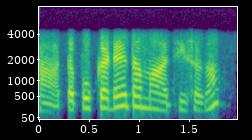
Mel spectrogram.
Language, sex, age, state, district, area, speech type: Sindhi, female, 30-45, Uttar Pradesh, Lucknow, urban, conversation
